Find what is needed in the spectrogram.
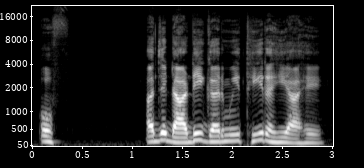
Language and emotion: Sindhi, neutral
